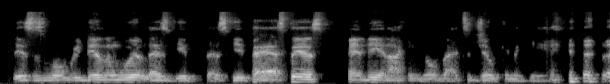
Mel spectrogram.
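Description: A man speaks with an ordinary speaking voice at a moderate pace, with hardly any pauses. His pitch is fairly low, with ordinary pitch variation. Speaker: podcast host. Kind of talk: casual interview chat.

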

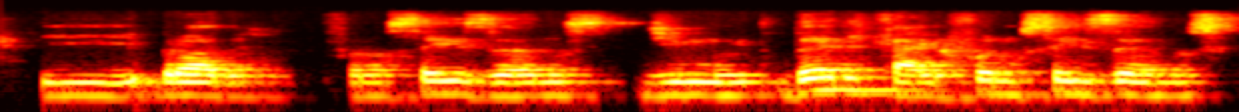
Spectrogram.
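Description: At a fairly slow pace, a man talks in a fairly high pitch amid audible room echo. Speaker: church leader. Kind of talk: casual chat. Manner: animated.

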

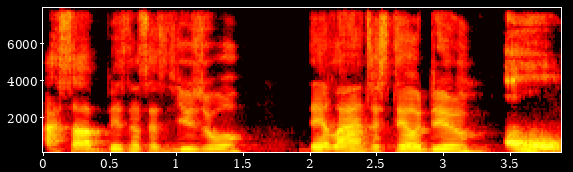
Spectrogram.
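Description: Speaking fairly slowly, a man uses a fairly high voice. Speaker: podcast co-host, son. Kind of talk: casual chat. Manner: working on a radio voice, varying delivery.

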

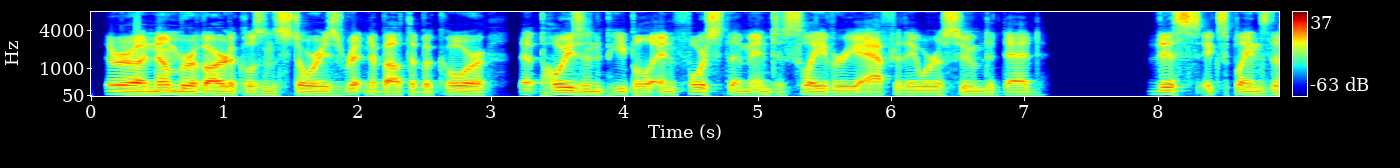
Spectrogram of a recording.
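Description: A man speaks at a fairly quick pace in a fairly low, monotone voice with flat intonation, on a very clean recording with a silent background. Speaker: horror storyteller podcaster. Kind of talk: scripted horror storytelling narration. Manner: theatrical, spooky, dramatic.

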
